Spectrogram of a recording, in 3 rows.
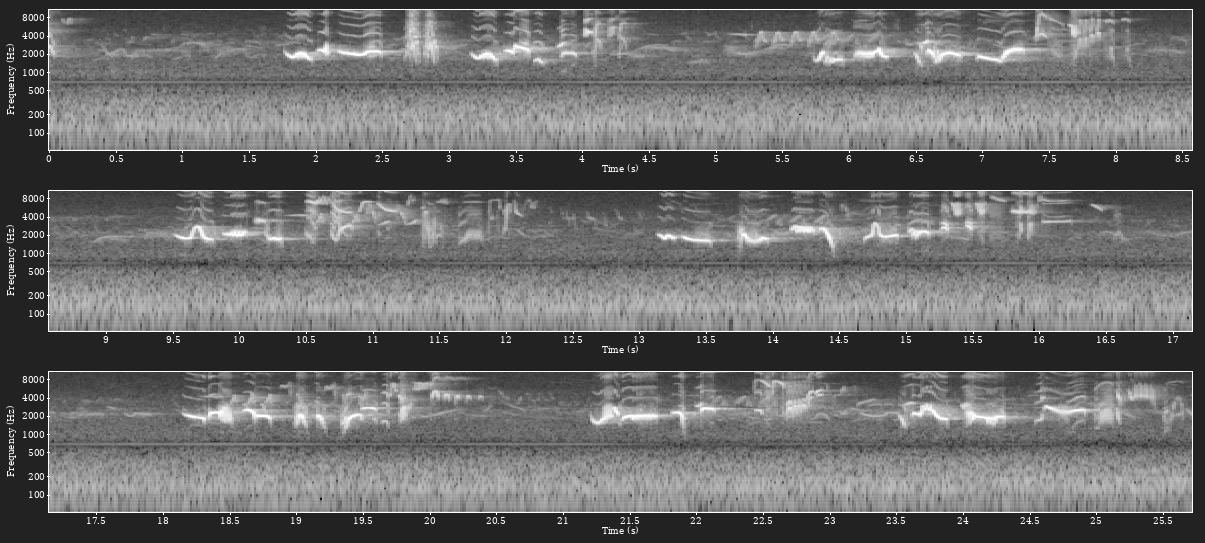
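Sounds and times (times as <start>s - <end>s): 
common blackbird singing on a roof: 1.8s - 4.5s, 5.2s - 8.2s, 9.5s - 12.2s, 13.1s - 16.7s, 18.2s - 20.4s, 21.2s - 25.7s.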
